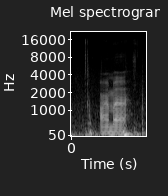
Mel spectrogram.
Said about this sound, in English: I'm in my car. This is not the home studio setup. But, I've just left the office. It's fucking pissing rain. Absolutely pissing rain. I've got a flooded road to my left.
